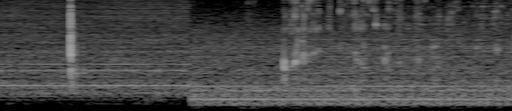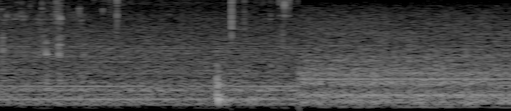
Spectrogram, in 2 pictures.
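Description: Liquid pours and fizzes into a glass.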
